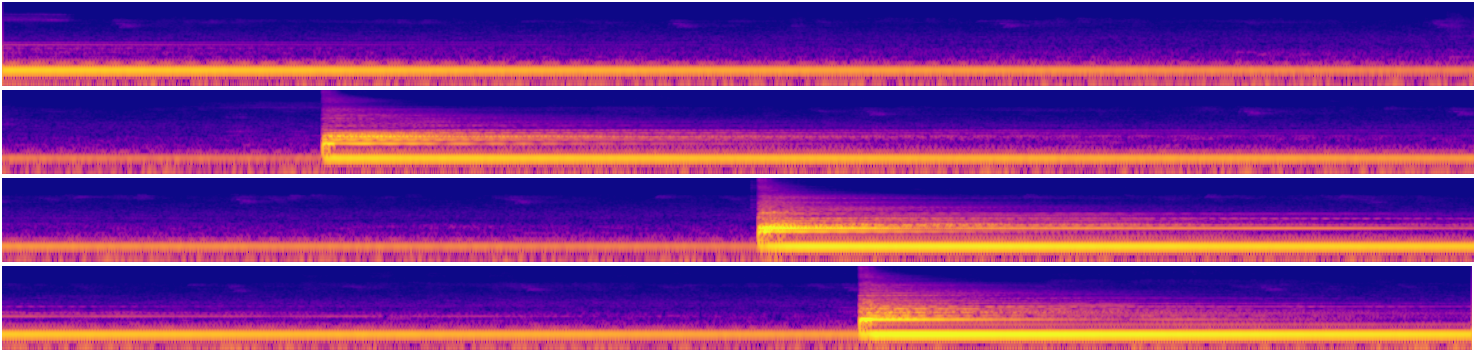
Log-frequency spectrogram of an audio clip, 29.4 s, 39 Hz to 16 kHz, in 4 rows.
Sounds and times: wasser gong 0.0 - 29.4

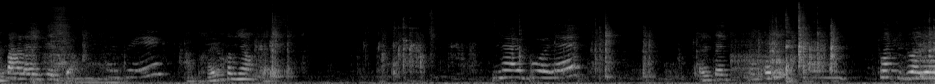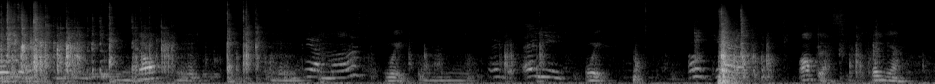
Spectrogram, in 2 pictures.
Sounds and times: Children 0.2 - 1.9
Children 4.2 - 6.6
Children 7.4 - 13.2
Children 13.9 - 17.2

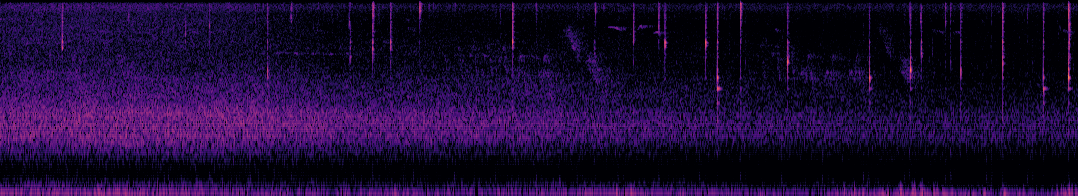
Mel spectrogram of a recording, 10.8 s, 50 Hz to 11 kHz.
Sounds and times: Birch sap drips into the bottle 1.8 - 10.7
birds sing 2.8 - 10.7

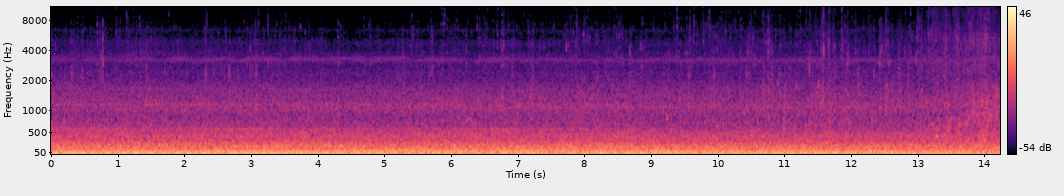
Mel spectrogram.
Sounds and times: cargo ships passing 12.9 - 14.2

